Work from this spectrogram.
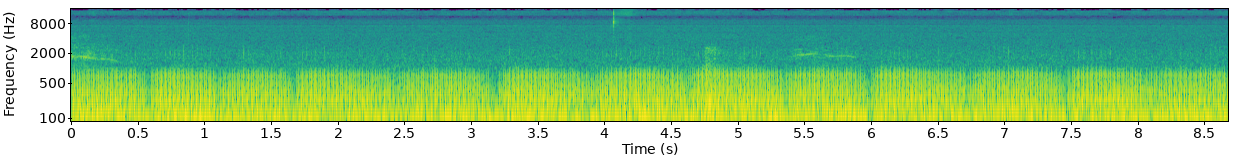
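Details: Kitten lying in the sunshine, relaxed and purring: continuous deep rumble broken into regular breathing pulses about every half second, a faint brief squeak partway through, otherwise quiet.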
